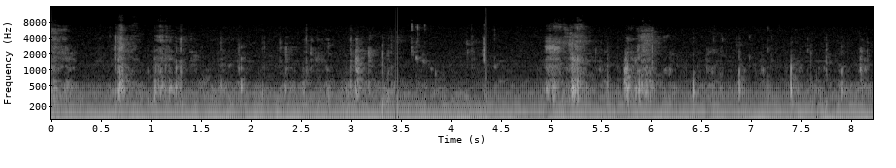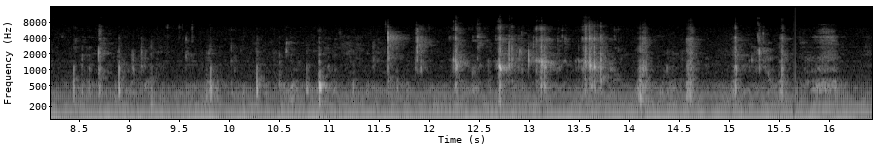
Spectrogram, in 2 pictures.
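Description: Close-miked chewing of Maggi instant noodles and chicken, with many short wet smacks and mouth clicks. A steady low hum runs underneath.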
